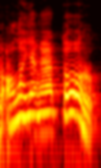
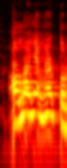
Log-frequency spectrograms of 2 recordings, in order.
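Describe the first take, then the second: First: Slow and weighty, "ngatur" drawn out; preacher repeats to congregation, slow and drawn out on "ngatur"; slow emphatic repeat. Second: "Allah" hit high and loud, the rest falling; preacher to congregation, punching "Allah" high and loud; stress on Allah. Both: Real, not acted.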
